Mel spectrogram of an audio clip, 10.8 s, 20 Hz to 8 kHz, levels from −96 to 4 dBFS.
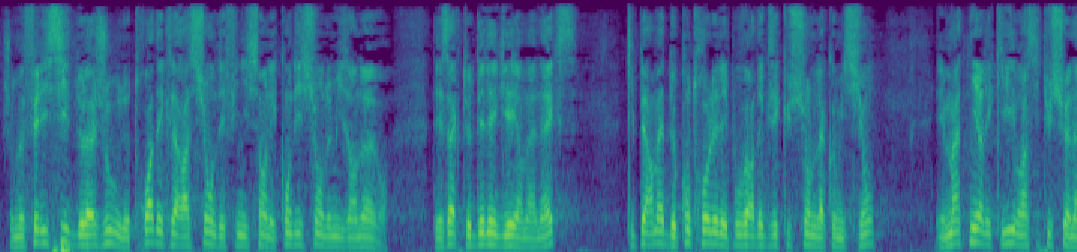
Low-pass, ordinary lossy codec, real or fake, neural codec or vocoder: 7.2 kHz; MP3, 64 kbps; real; none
